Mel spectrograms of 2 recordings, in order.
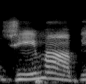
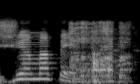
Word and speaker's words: Je m'appelle: Not Je m'appelle, it is Je m'appelle. Je m'appelle. Je, firstly Je, जैसे हिंदी में we write j ना, je जी जी.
